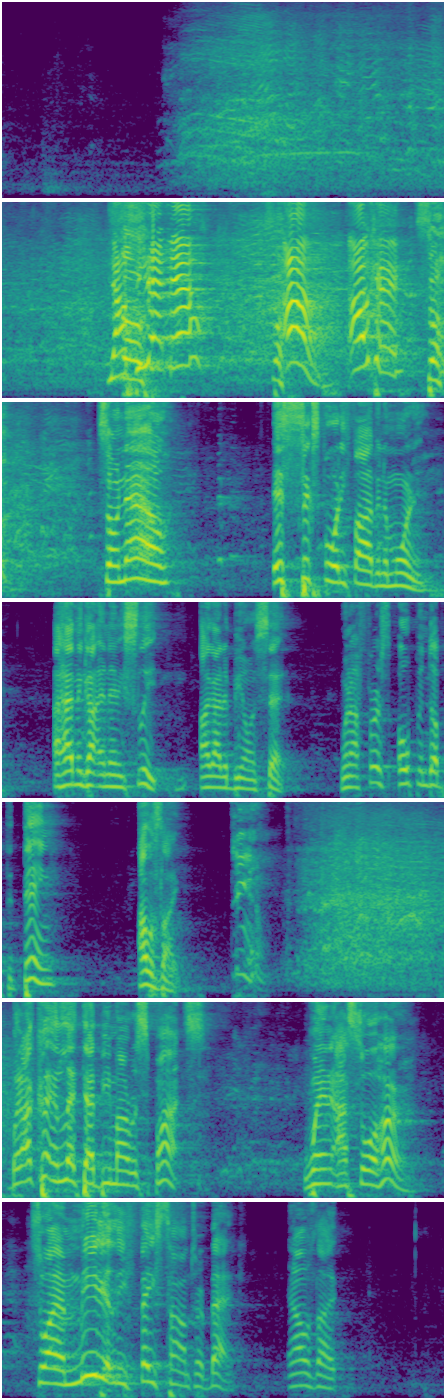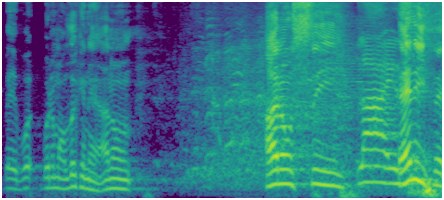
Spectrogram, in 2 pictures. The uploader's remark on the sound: LIVE at The Buckhead Theatre in Atlanta, GA.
